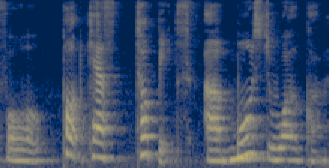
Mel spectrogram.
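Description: Very wide pitch swings mark the speech of a woman with a Japanese accent. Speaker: language teacher podcaster. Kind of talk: podcast monologue, language lesson.

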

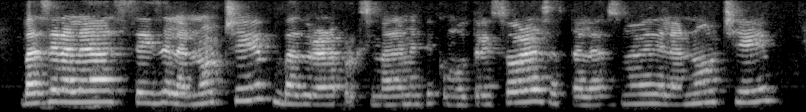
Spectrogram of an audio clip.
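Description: A woman at a fairly slow pace, high in pitch, with ordinary pitch variation. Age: 20s. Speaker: women's circle facilitator. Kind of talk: interview.

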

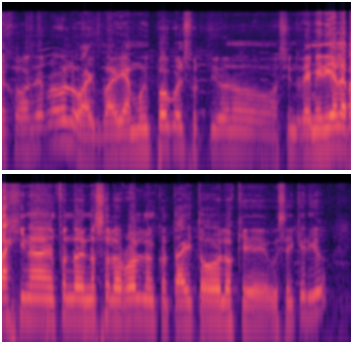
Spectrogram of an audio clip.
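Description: A man with a fairly high pitch talks at a very fast pace with hardly any pauses. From Chile, Coquimbo. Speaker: role-playing game distributor. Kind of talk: casual chat.

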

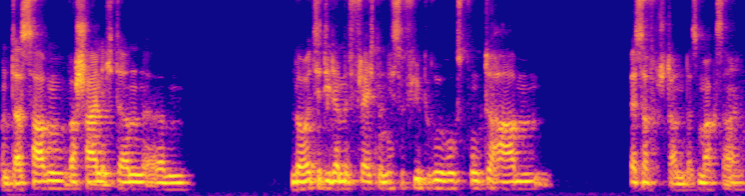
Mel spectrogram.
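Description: A man at medium pitch and a moderate pace. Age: 30s. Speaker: church street evangelist, sales background. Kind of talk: casual chat.

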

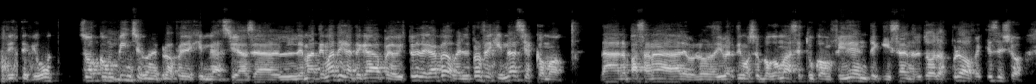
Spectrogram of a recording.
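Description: Very fast and lively in intonation, a man talks with a Rioplatense accent. His pitch is fairly high and his loudness very even. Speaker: podcast host. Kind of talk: casual chat.

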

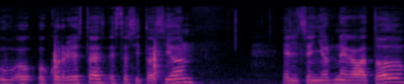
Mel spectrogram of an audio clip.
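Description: A man talks in a normal speaking voice at a fairly high pitch. His pace is fairly slow. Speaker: podcast host. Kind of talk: casual chat.

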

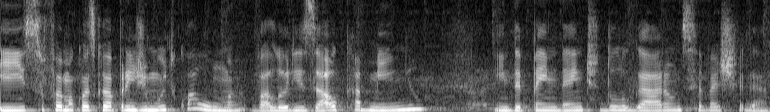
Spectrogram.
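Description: Her intonation fairly even, a woman talks at a very fast pace in a somewhat breathy voice. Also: fairly high pitch for a woman. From Paraná, Brazil (small town of 5,000). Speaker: singer-songwriter. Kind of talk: live radio interview. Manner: calm, soothing.

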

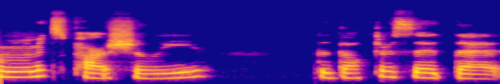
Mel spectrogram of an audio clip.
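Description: Against a quiet background, the speech comes very slowly with fairly even intonation, in a dry, close sound with no echo. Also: woman. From Singapore. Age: 18. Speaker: gymnastics judge and former elite gymnast. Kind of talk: interview.

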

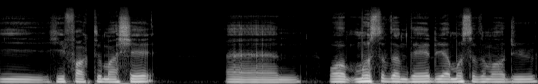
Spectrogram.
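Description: A man speaks at a fairly slow pace in a dark, mellow tone with monotone, flat intonation, on a very clean recording with a silent background. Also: medium pitch for a man. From Belgium. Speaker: clothing brand creator. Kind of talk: casual chat.

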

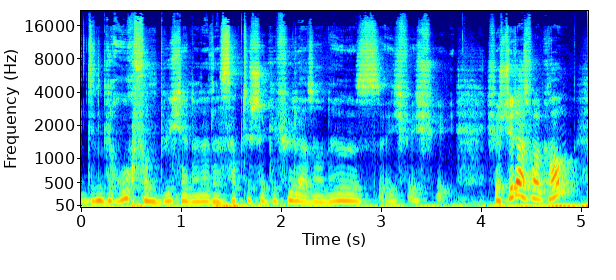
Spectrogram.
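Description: His voice somewhat breathy, a man speaks with a fairly high pitch and a dark, mellow tone. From Poland, Upper Silesia (moved to Germany around age 10). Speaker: author and teacher, podcast co-host. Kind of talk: casual chat. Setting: studio-like home recording, sitting opposite co-host.

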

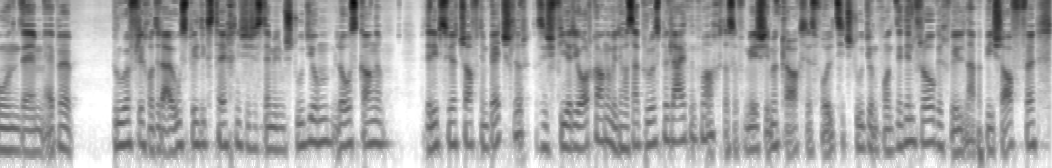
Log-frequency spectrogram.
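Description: A man races through his words very fast, his voice somewhat breathy. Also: medium pitch for a man, ordinary pitch variation. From Switzerland, Basel-Land. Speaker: former cyclist and business student. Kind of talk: interview. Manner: hesitant, many fillers.

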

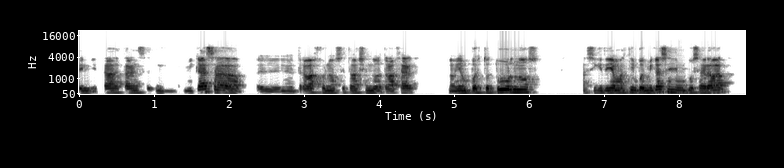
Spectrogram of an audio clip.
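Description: At a fairly quick pace, a man talks in a fairly high voice. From Argentina, Bahía Blanca. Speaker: singer-songwriter. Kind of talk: interview. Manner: halting, many repetitions and fillers.

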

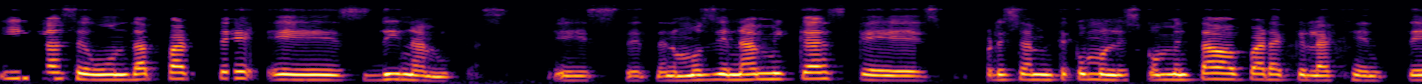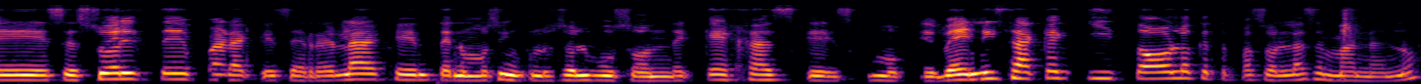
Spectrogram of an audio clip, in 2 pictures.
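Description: At a moderate pace, a woman uses a normal speaking voice at a medium pitch with ordinary pitch variation, the sound dry and close with no echo. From Tijuana, Mexico. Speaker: podcast host. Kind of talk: casual chat. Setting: remote recording.

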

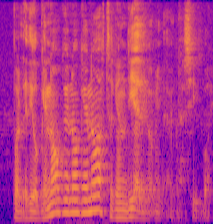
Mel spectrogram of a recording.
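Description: A man talks with very wide pitch swings. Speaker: expat software professional. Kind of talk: casual chat. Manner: halting, many repetitions.

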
